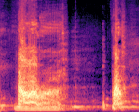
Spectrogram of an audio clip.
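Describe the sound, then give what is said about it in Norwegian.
A dog lets out a long, loud snarling growl, then a brief pause and a sharp bark, with no voices present. “Jeg tror det er det med bjeffinga som er verst.”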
